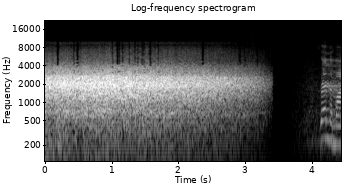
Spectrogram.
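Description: Audience applauding, an even clatter that fades and then cuts off suddenly about three and a half seconds in.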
